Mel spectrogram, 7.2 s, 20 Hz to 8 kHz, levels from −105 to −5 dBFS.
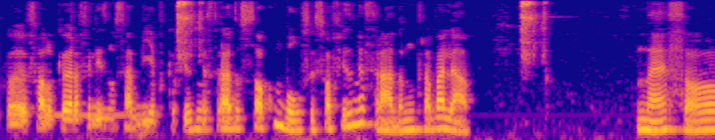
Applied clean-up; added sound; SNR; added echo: classical method Wiener filter.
